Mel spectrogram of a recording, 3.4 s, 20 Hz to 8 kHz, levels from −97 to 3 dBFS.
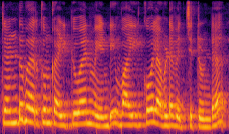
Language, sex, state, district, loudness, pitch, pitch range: Malayalam, female, Kerala, Kollam, -13 LUFS, 235 Hz, 215-270 Hz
